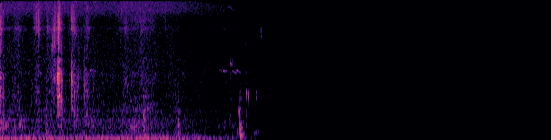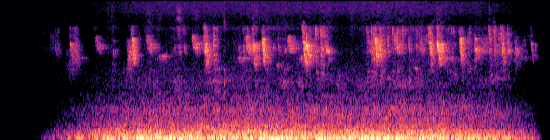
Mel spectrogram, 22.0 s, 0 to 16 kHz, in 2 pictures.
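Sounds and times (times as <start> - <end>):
small birds chirping: 12.1 - 21.8.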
